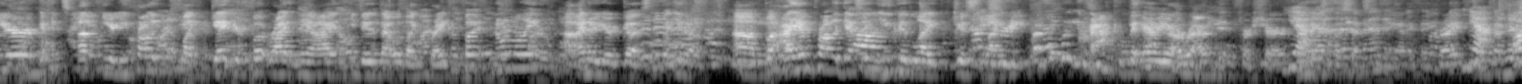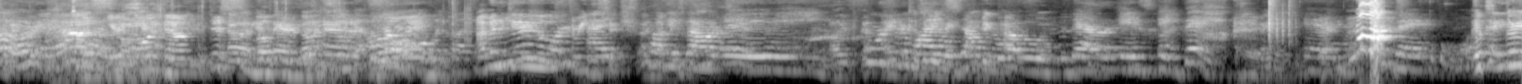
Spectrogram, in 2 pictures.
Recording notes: BECAUSE THE AUDIO SOUNDS HORRIBLEEEEEEEEEEEEEEEE.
